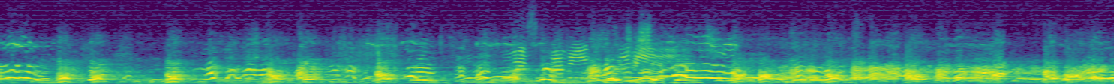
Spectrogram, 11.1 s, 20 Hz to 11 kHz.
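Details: Excited huskies at a Forest of Dean sled dog race, November 2001, old VHS recording: a dense chorus of yelping, whining and rising howls from many dogs, with human voices mixed in.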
